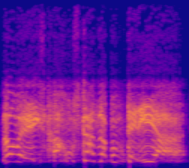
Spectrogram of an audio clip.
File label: player friendly fire, mood high, speech; War Thunder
